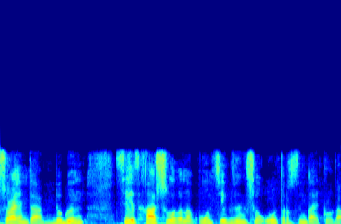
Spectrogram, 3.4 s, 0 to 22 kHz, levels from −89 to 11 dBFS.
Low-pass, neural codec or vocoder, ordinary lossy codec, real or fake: 7.2 kHz; codec, 24 kHz, 1.5 kbps, HILCodec; none; fake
